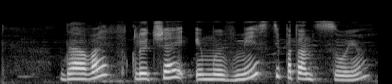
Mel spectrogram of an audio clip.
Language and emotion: Russian, positive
